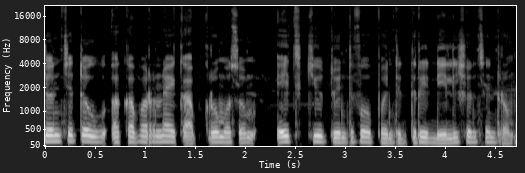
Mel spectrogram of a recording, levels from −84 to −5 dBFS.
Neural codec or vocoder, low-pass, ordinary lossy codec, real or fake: none; none; none; real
